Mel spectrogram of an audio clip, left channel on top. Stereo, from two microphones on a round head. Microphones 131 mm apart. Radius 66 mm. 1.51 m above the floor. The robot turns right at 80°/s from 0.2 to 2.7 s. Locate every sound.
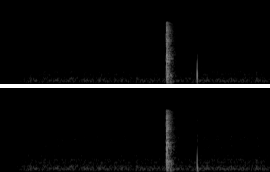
1.7 s hammering: 5° left (ahead or behind), 1.0 m; by 1.8 s centre (ahead or behind), 1.0 m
